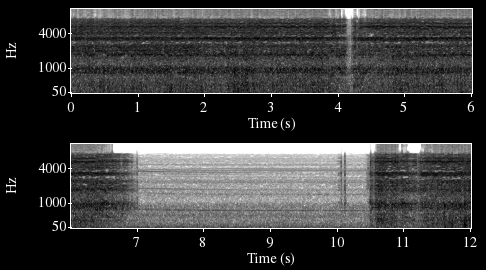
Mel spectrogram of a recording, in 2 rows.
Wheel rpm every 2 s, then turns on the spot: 230, 200, 170, 70, 0, 80.
none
